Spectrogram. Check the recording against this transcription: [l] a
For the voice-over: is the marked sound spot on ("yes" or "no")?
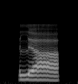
no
